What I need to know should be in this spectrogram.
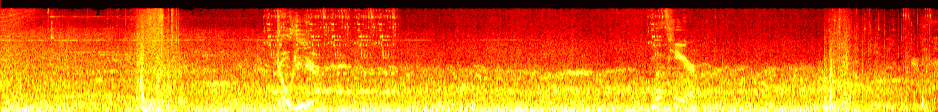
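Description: Wind rushes loudly past a gliding figure.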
